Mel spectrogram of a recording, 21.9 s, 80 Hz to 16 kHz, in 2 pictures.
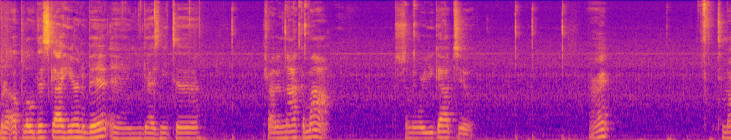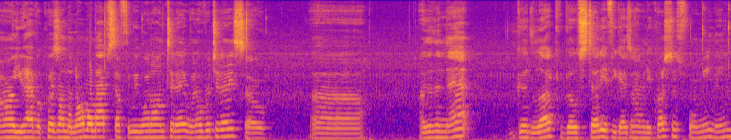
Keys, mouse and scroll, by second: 3.5 alt+middle click, 4.5 right click, 6.0 click, 6.8 alt+middle click, 8.0 alt+middle click, 21.5-21.9 alt+middle drag.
